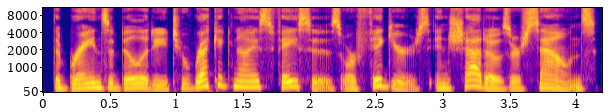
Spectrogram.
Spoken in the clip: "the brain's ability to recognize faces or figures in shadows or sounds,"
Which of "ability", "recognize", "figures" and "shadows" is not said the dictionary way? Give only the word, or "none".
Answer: none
